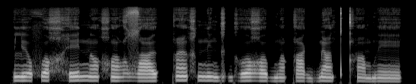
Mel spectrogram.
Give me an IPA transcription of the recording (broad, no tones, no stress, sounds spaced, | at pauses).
lʲ ɔ f o χ h e n ɔ̃ χ õ ʁ zˤ ə | q ĩ χ n ĩ ɡ ɘ ɡʱ o ʁ o b õ q a ɡ ɓ ẽ tˤ qʰ ɔ̃ b ẽ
